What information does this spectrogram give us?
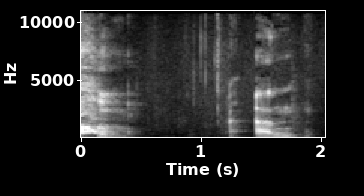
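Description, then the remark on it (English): A person coughs: a rough, raspy burst, a brief pause, then a short cough followed by another harsh, throaty one, with no talking in between. “I'm going to cough, excuse me.”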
